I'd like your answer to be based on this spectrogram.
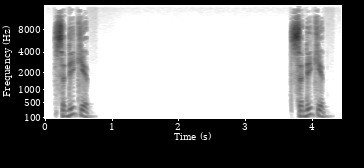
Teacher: Notice how the speaker's voice stops abruptly at the end of the word.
